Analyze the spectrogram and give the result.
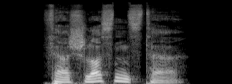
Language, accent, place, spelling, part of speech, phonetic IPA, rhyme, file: German, Germany, Berlin, verschlossenster, adjective, [fɛɐ̯ˈʃlɔsn̩stɐ], -ɔsn̩stɐ, De-verschlossenster.ogg
- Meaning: inflection of verschlossen: 1. strong/mixed nominative masculine singular superlative degree 2. strong genitive/dative feminine singular superlative degree 3. strong genitive plural superlative degree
